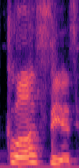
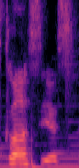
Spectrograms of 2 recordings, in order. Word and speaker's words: Clossius: No, it's Clausius. It's Clausius. Oh wait, am I pronouncing your name correctly?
